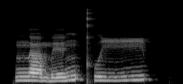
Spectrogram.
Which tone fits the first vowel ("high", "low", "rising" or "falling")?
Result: low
